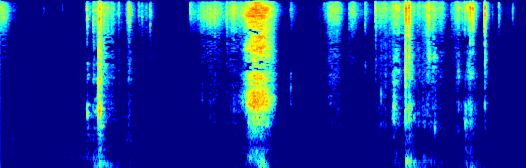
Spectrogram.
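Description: Scattered rustles and small knocks from handling a metal double-DIN car stereo chassis and its wiring at the dash opening, with a louder rustle about two and a half seconds in.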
